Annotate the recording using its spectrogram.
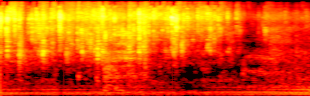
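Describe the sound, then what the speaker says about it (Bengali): Tap water runs steadily at an outdoor hand-washing station during rain, a continuous close splashing stream with no talk over it. "এখানে হাত ধোয়ার স্থান, হাত ধুয়ে তারপরে ভেতরে ঢুকবো।"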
